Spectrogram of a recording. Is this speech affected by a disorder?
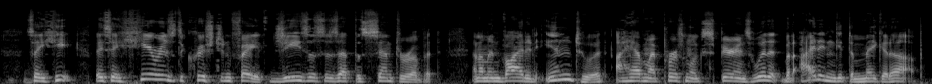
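No.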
